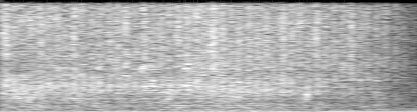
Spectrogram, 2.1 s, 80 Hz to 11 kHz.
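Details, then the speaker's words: Skoda 120 after an oil change replacing old fuel-diluted oil, running a little while: even, regular low idle beat with no ticking or tapping; much less tappety than before. "wow that sounds so much less tippity ta yeah the old oil it been in there for a while it been uh dileted with fuel with things starting and stuff in and that that sounds so much"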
